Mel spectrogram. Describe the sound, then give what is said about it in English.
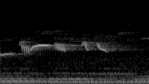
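Birds singing outdoors on a spring day, with a few bright, high chirps and whistled phrases over a steady low hum. “I can hear the birds singing and see the sun and feel its warmth.”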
